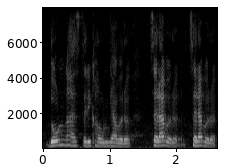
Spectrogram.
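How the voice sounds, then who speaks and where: A woman reading the lines of a stern young man who orders people around in hurried commands. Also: fairly high pitch, natural voice. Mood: coaxing.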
